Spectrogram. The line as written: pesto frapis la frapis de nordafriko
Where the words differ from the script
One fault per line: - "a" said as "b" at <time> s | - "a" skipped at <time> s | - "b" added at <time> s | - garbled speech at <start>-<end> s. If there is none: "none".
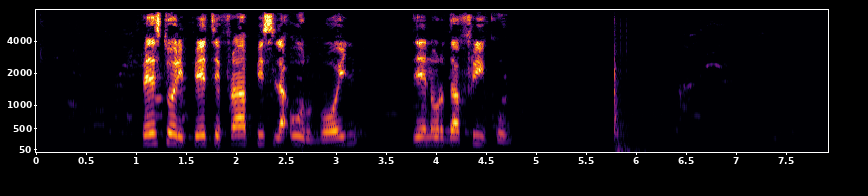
- "ripete" added at 1.4 s
- "frapis" said as "urbojn" at 2.6 s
